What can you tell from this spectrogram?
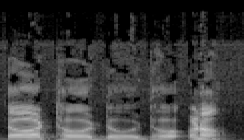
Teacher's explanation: ट वर्ग में आते हैं व्यंजन ट ठ ड ढ ण। मूर्धन्य इनका उच्चारण स्थान है।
